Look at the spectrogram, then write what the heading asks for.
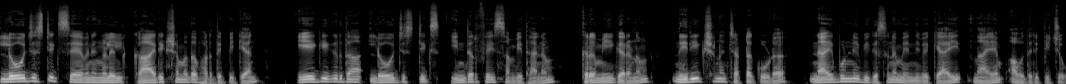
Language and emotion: Malayalam, neutral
